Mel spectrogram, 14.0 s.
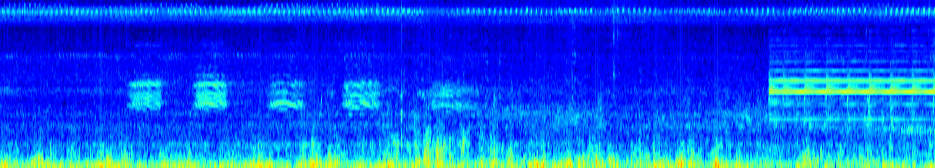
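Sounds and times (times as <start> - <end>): bird calling: 11.6 - 14.0.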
